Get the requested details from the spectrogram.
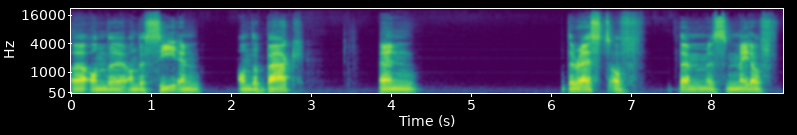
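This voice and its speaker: A man serving as game master for a tabletop game describes scenes slowly, his narration full of fillers and restarts as he looks for the right words. He speaks in a lowish, smooth voice with flat delivery.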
